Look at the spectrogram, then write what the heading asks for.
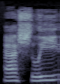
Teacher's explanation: ashley the lee isn't accented so it doesn't sound as strongly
